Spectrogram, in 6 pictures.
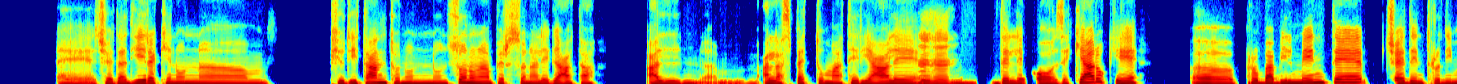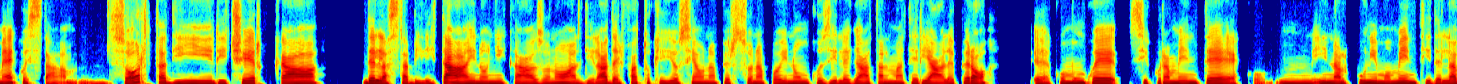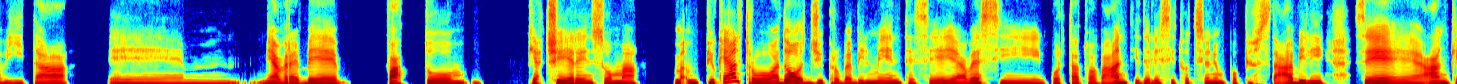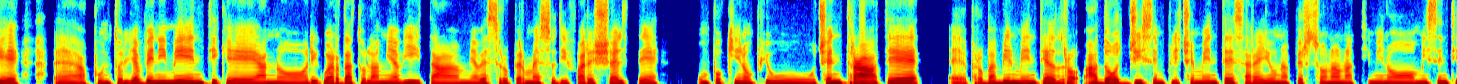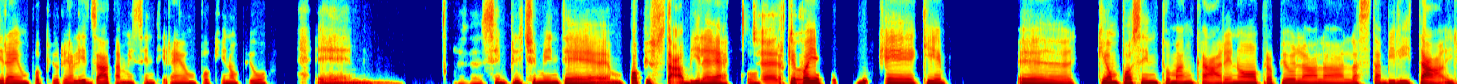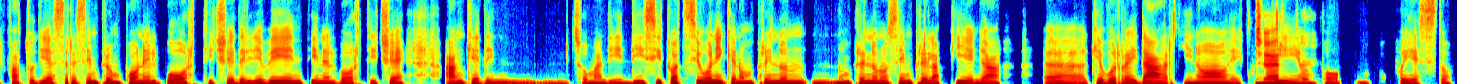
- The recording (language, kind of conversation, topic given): Italian, advice, Come posso reagire quando mi sento giudicato perché non possiedo le stesse cose dei miei amici?
- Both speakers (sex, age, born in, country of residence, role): female, 20-24, Italy, Italy, advisor; female, 35-39, Italy, Italy, user
- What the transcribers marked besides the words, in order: tsk; "proprio" said as "propio"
